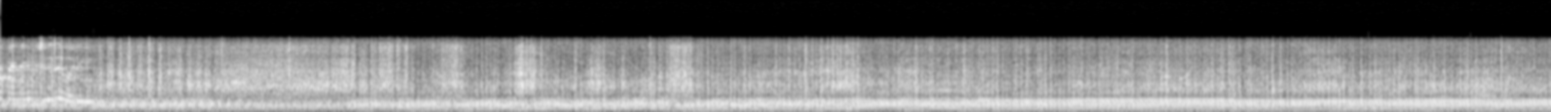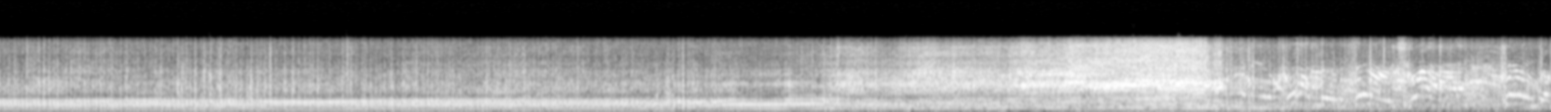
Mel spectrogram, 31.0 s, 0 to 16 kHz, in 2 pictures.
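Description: Racetrack sound during a horse race: a continuous wavering, pitched drone, then a loud swell of crowd noise from about 24 seconds in that cuts off suddenly near 28 seconds.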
